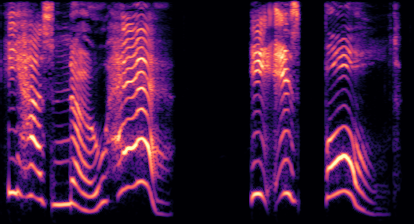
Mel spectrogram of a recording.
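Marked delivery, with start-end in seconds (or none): none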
